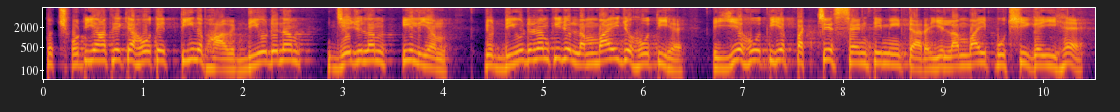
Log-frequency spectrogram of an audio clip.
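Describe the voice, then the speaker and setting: Higher-voiced man teaching an exam lecture. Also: animated, unhurried, darkish tone. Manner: asks and answers his own questions; repeats key points for drilling.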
